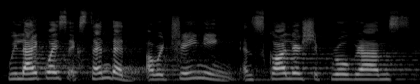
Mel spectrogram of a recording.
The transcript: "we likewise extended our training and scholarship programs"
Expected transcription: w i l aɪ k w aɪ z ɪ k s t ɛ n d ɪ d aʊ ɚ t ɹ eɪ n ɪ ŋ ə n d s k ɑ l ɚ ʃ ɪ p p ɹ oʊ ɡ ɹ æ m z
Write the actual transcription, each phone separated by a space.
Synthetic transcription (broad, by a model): w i l aɪ k w aɪ s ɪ k s t ɛ n d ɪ d aʊ ɚ t ɹ eɪ n ɪ ŋ ə n d s k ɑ l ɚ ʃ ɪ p p ɹ oʊ ɡ ɹ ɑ m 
